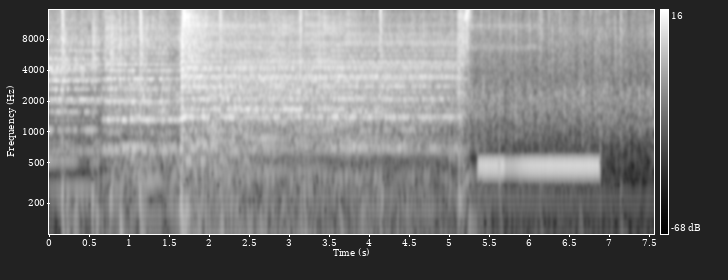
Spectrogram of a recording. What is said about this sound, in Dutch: En gelijk die buitenlandbeltoon, hè? Ja, we bellen met België.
